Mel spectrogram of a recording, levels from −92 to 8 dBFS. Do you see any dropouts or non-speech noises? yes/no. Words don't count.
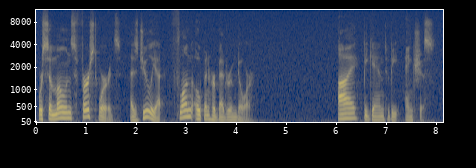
no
